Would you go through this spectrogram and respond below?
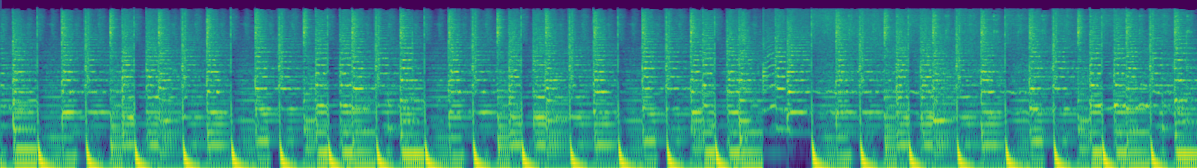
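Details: Steady electronic dance music with a pounding bass beat plays throughout, with one short drop near the middle.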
